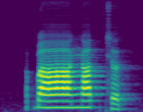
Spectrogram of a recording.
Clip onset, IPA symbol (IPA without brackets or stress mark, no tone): ɓ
